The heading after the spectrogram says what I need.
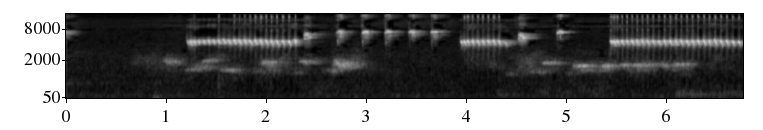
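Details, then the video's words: Energetic song of an Indonesian ninja sunbird, or kolibri ninja: rapid, buzzy, cricket-like trills alternating with short piping whistles and lower warbling phrases, ending in a long trill. "suara Kolibri ninja terbaru"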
